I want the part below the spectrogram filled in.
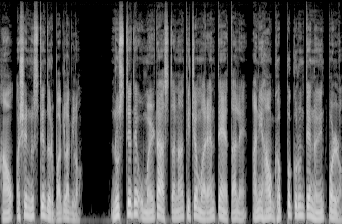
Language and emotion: Goan Konkani, neutral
